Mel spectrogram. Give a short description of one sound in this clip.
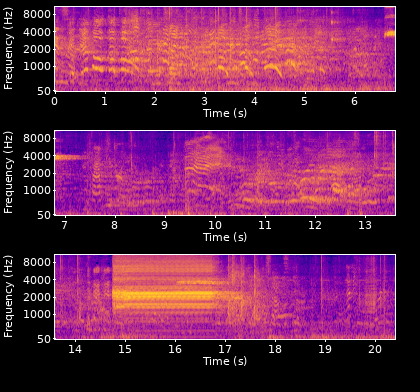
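A crowd cheers and shouts loudly in a large echoing gym.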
